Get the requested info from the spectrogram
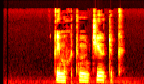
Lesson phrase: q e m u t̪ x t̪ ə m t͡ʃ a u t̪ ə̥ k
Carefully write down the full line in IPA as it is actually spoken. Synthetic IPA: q e m u x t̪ ə m t͡ʃ i u t̪ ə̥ k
